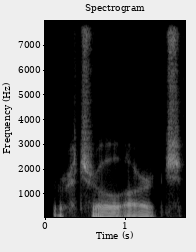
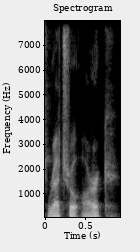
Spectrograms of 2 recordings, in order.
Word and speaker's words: RetroArch: I call this retroarch, not retroarchch because retro arc makes sense to me. Retroarchcade. Retroarchch. I know it's spelled arch, but ch can be a k sound, too. So, I call it retro arc.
